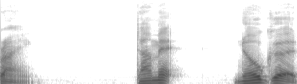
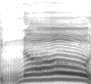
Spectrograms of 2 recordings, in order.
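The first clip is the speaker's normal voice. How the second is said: long, much higher, louder hammed-up "No"; dramatic mock wail; 14 semitones higher, 6 dB louder than usual. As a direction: wail it like a sulking cartoon kid. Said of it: "dramatic crying sign".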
